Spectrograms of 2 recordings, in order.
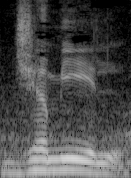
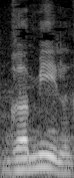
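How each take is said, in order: First: The word starts with a j sound. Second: The word starts with a hard g sound. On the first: "Yung jim, for example" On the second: "pati sa mga Misri, yung pagkuha nilang jim, ginagawa lang ga"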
